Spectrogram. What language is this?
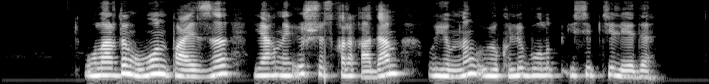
Kazakh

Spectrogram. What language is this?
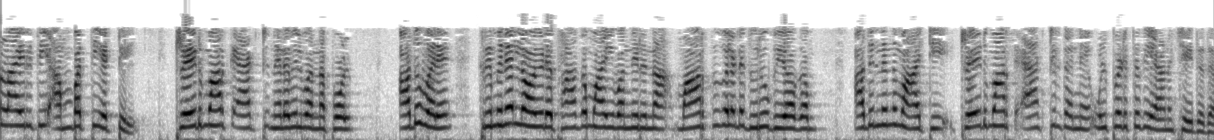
Malayalam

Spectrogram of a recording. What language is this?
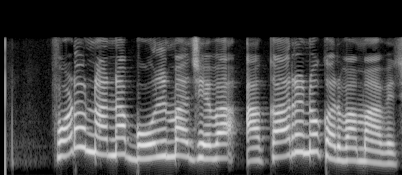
Gujarati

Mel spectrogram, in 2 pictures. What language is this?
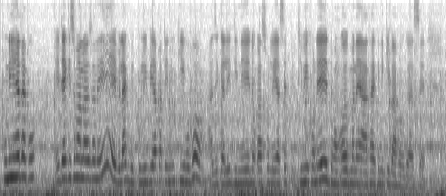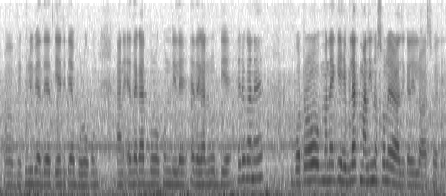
Assamese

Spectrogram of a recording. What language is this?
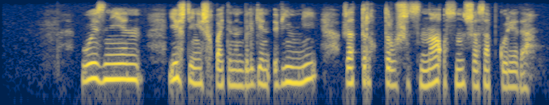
Kazakh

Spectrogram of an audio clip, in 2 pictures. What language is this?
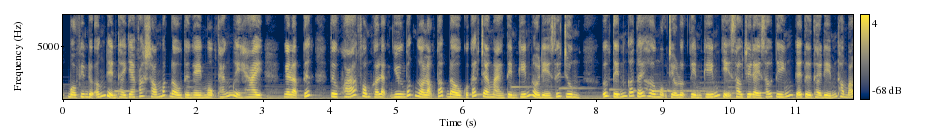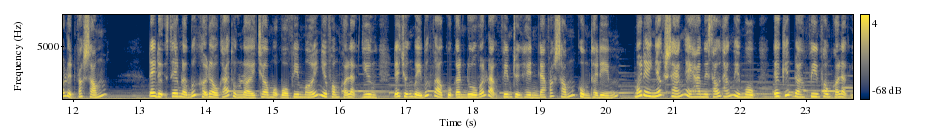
Vietnamese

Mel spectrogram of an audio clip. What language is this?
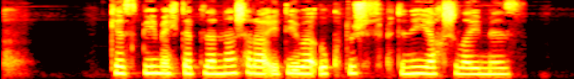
Uyghur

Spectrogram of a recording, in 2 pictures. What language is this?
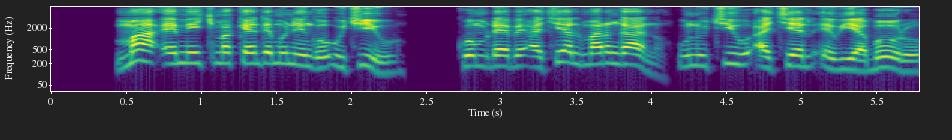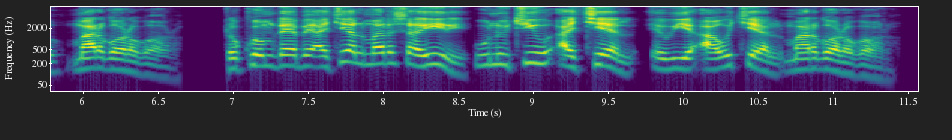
Luo (Kenya and Tanzania)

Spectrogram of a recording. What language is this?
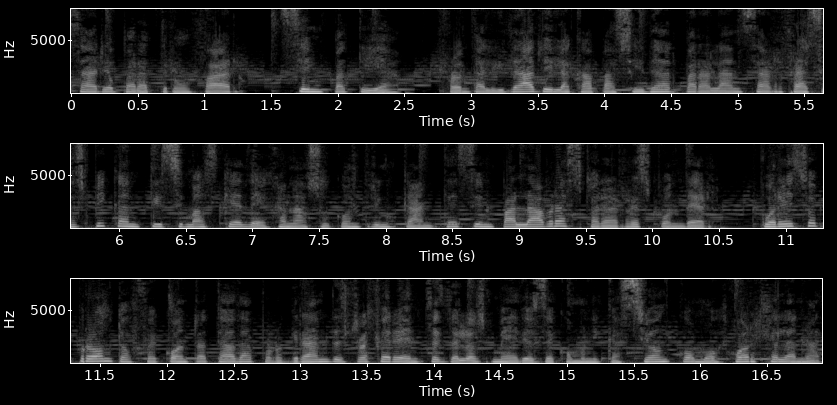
Spanish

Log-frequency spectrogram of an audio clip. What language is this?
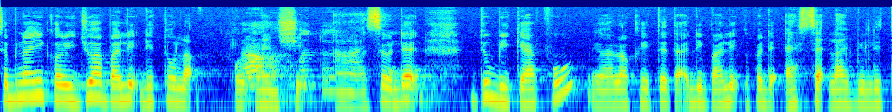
Malay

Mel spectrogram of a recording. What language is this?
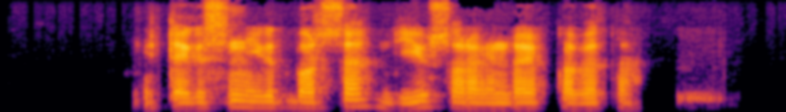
Tatar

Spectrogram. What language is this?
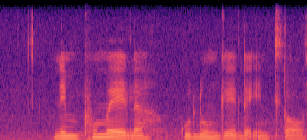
Zulu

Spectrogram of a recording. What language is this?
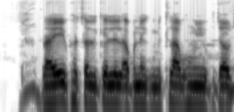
Maithili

